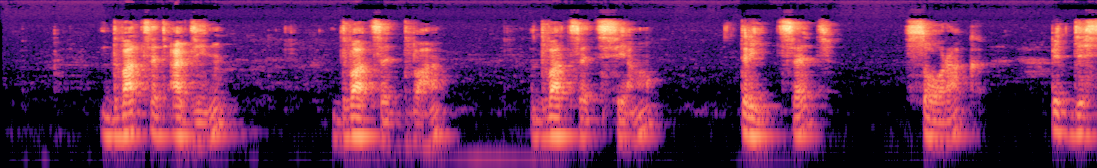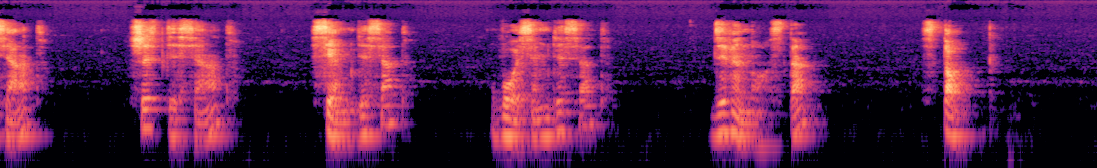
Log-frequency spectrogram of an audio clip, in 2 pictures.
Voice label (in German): russisch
